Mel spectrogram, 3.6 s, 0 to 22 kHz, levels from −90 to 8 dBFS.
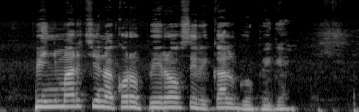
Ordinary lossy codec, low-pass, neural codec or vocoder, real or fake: none; none; none; real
